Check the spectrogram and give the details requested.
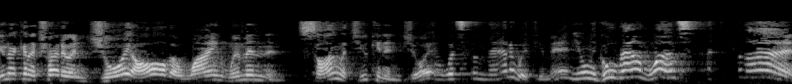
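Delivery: mocking, worldly, skeptical voice.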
